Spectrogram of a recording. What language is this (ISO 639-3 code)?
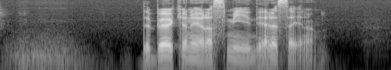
swe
